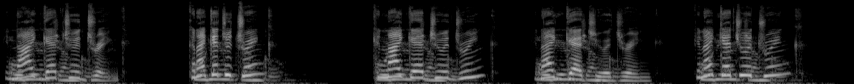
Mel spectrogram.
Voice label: teenage girl asking can i get you a drink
